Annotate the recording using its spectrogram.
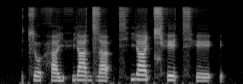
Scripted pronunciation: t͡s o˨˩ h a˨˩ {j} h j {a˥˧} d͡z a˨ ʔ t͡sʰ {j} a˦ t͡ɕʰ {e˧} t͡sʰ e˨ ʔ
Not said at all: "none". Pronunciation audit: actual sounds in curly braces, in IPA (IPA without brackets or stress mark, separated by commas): j, a˧, j, e˧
